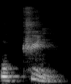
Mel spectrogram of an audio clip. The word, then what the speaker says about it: aucune: Aucun, mark the pronunciation. when what follows is a masculine word. However, if it's feminine, I would have to say aucune.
